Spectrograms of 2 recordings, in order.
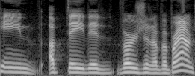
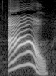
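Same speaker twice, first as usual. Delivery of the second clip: loud mock yelp of surprise; high startled cry; 12 semitones higher, 5 dB louder than usual. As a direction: imitate an old lady's high yelp. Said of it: "she goes".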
